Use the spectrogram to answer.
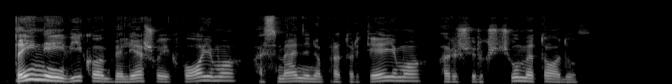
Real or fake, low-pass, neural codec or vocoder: real; 9.9 kHz; none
